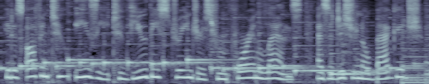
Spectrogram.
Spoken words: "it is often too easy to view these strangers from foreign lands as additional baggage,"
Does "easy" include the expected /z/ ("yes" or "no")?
yes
